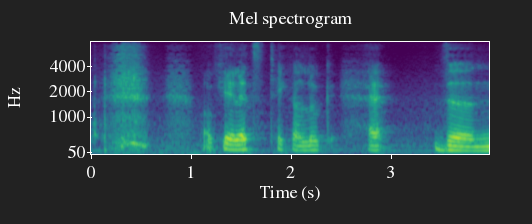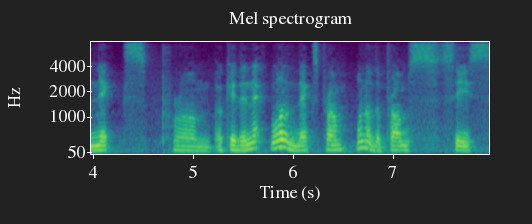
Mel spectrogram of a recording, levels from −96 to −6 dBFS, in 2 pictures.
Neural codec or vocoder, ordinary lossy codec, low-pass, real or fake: codec, 16 kHz, 0.4 kbps, LongCat-Audio-Codec; none; none; fake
